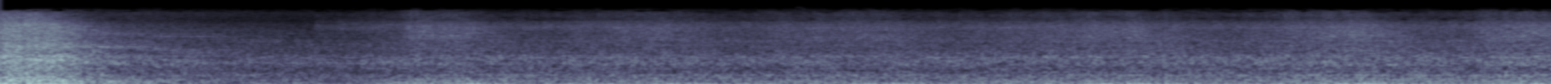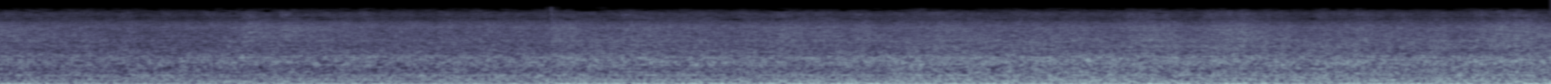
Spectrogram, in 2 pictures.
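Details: Six-cylinder Fordson Major tractor puller diesel with turbo (no air intake fitted), test run after twin-plate clutch upgrade to ceramic plates and skimmed intermediate plate: steady, even low rumble after the start, no knocks or misses; clutch doesn't drag or bite.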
